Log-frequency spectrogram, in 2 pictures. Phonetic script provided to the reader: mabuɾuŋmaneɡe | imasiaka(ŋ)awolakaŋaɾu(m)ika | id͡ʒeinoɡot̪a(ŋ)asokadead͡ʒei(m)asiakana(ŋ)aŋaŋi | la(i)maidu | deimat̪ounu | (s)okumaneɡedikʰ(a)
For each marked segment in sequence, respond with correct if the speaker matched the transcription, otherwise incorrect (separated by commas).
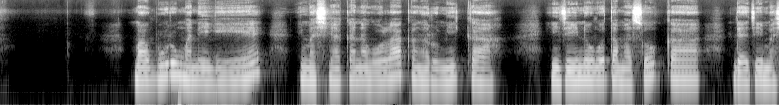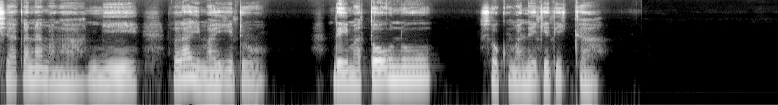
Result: incorrect, correct, incorrect, correct, incorrect, correct, correct, correct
